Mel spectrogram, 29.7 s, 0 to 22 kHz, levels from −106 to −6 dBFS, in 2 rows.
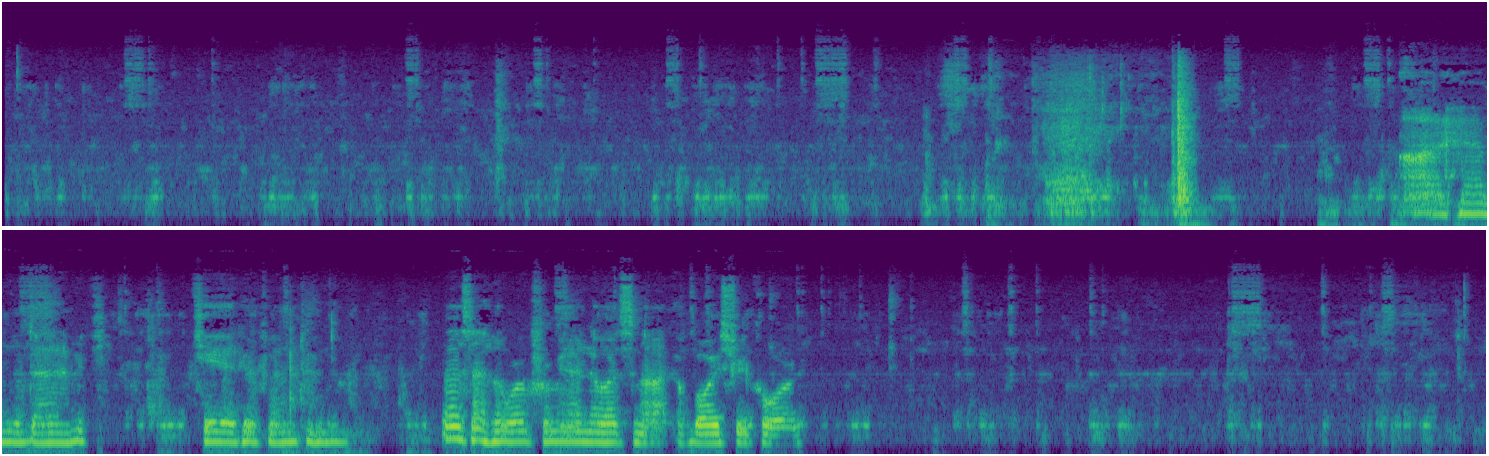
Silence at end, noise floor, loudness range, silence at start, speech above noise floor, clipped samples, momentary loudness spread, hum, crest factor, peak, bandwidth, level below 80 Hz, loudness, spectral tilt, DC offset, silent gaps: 0.25 s; -65 dBFS; 23 LU; 0.05 s; 37 dB; under 0.1%; 25 LU; none; 28 dB; -6 dBFS; 11 kHz; -64 dBFS; -29 LUFS; -5 dB/octave; under 0.1%; none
